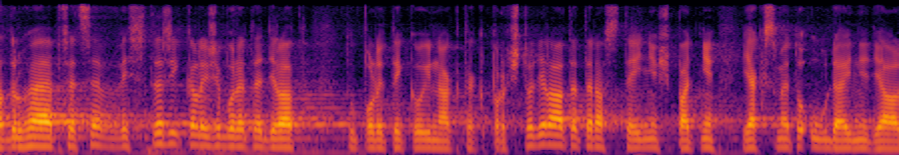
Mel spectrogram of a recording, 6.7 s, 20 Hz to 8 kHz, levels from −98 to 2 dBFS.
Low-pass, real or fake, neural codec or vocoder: 7.2 kHz; real; none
